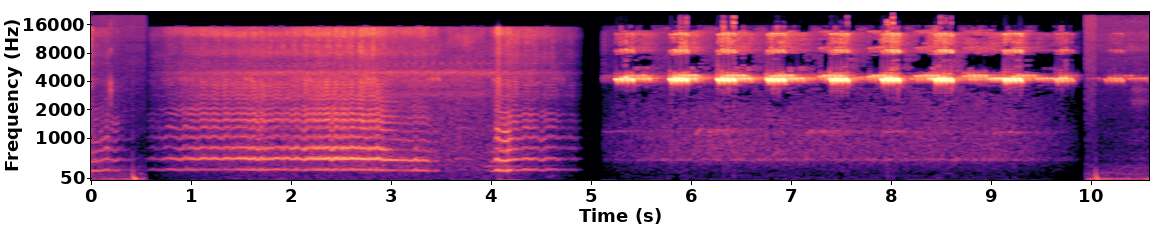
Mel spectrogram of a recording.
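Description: A cricket sings in clear, high, trilled chirps, about two per second, after a low insect buzz.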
